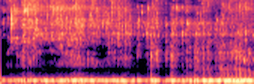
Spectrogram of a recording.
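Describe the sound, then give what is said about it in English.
Water pours steadily to refill a cup, a continuous gurgling fill lasting a few seconds with no voices. “I just picked up the water to refill, and the cup holder has come with it.”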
